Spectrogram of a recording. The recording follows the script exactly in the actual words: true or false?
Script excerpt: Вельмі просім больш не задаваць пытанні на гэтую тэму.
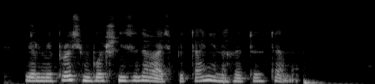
true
